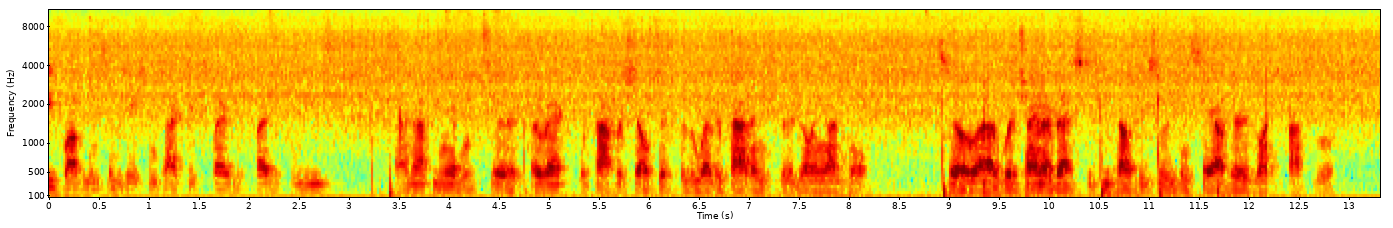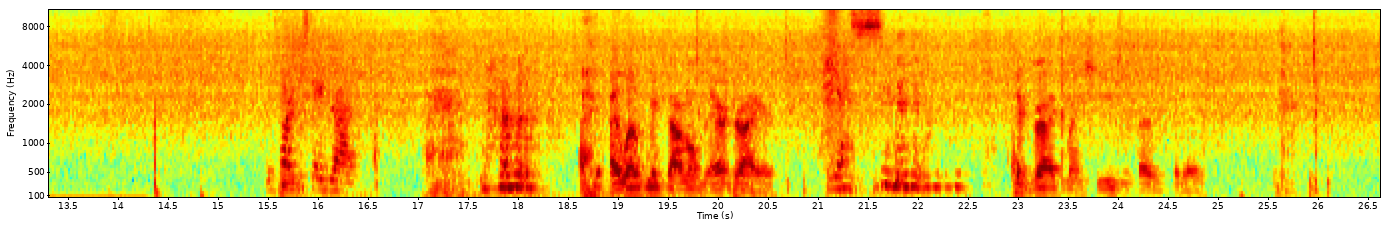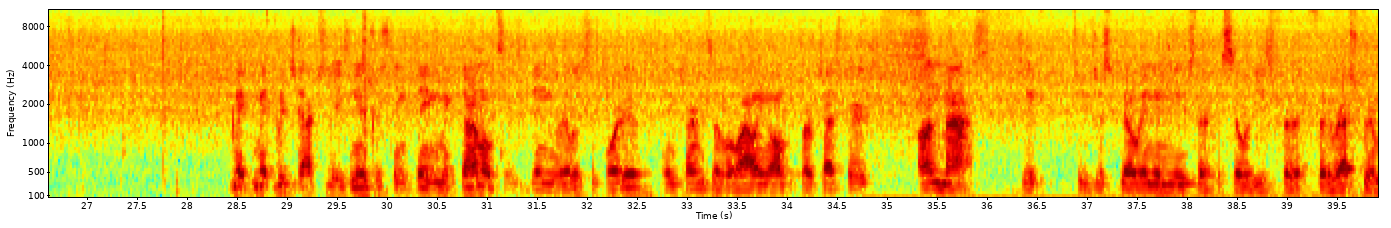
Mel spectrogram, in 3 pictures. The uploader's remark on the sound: Live from Occupy Wall St. Zuccotti Park.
